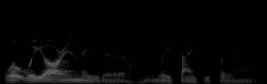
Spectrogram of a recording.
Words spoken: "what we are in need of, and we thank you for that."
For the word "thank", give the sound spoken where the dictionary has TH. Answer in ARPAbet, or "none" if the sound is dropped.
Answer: TH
